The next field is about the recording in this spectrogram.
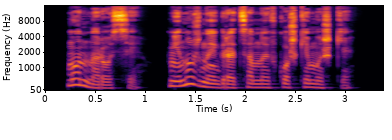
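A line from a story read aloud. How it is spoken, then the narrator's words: Quiet reply after pause. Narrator (Russian): негромко ответил маэстро после некоторой паузы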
